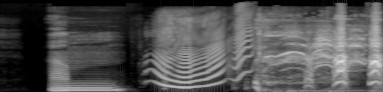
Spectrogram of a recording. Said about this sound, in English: open with the fart. That's such a great fart sound effect.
